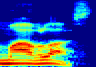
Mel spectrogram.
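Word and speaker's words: Má vlast: Mavlas. Oh, Mavlas. Yes. Mavlas. Okay, so that is how you pronounce it.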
